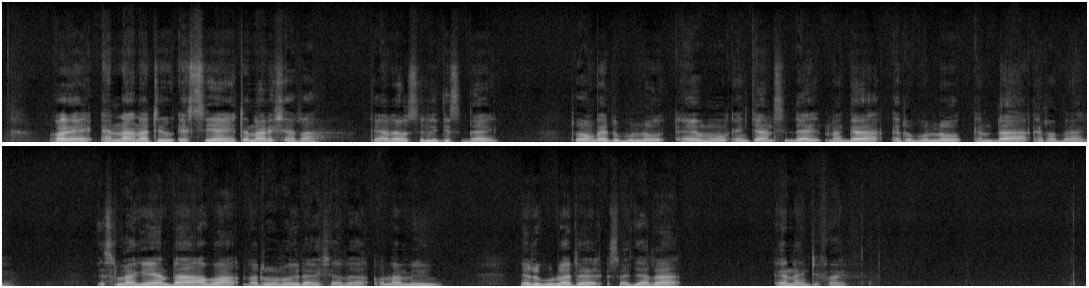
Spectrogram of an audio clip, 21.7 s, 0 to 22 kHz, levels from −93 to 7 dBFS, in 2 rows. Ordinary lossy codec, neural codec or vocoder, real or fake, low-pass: none; codec, 44.1 kHz, 7.8 kbps, Pupu-Codec; fake; none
